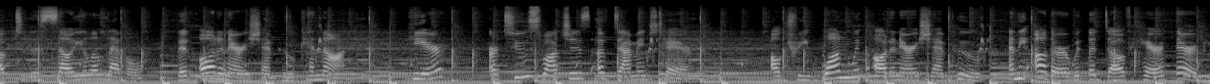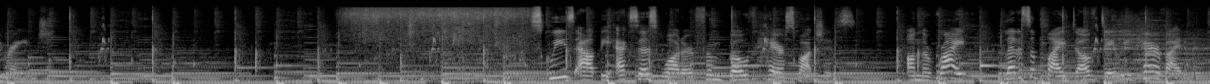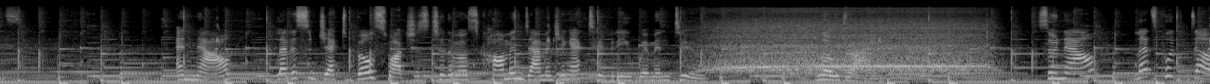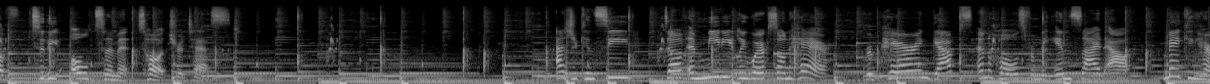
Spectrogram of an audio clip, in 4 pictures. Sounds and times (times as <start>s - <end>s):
Speech: 0.0s - 3.4s, 4.1s - 6.9s, 7.7s - 12.6s, 17.4s - 20.6s, 21.2s - 24.4s, 26.0s - 31.2s, 32.4s - 33.0s, 34.6s - 38.6s, 41.9s - 48.4s
Music: 0.0s - 48.4s.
